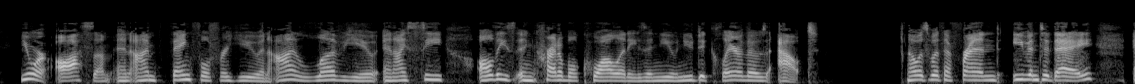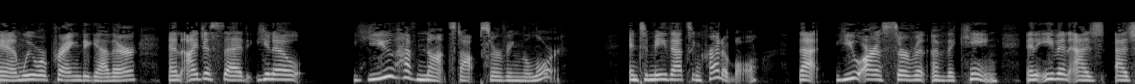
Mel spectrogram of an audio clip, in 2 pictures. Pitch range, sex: 185-220 Hz, female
